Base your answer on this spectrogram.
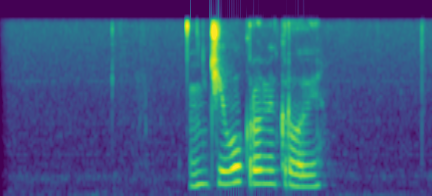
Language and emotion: Russian, neutral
